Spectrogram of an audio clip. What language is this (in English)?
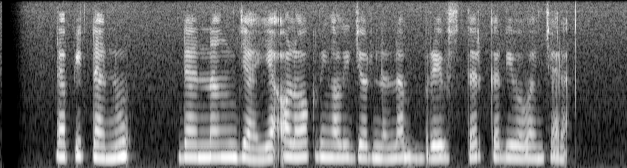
Sundanese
